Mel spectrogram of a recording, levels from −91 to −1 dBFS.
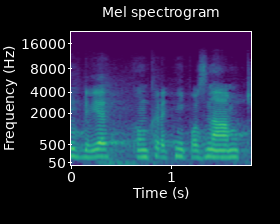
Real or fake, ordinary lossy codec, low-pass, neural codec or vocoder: fake; AAC, 48 kbps; 14.4 kHz; autoencoder, 48 kHz, 32 numbers a frame, DAC-VAE, trained on Japanese speech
